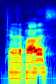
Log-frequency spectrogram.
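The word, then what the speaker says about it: Teyonah Parris: I quite liked I think it's he pronounced it Tiona Paris, who's Monica.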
